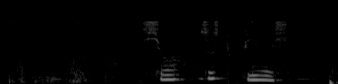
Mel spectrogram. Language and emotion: Russian, sad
